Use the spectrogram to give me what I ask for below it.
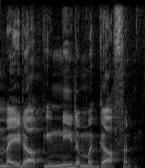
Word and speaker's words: MacGuffin: He doesn't say it like that. – He says it with an accent. – But MacGuffin? – MacGuffin. Mm. That's how it's pronounced.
